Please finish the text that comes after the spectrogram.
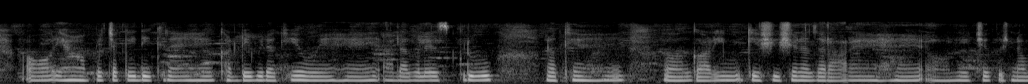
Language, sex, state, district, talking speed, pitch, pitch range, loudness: Hindi, female, Bihar, Sitamarhi, 150 wpm, 190 Hz, 185-195 Hz, -27 LUFS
